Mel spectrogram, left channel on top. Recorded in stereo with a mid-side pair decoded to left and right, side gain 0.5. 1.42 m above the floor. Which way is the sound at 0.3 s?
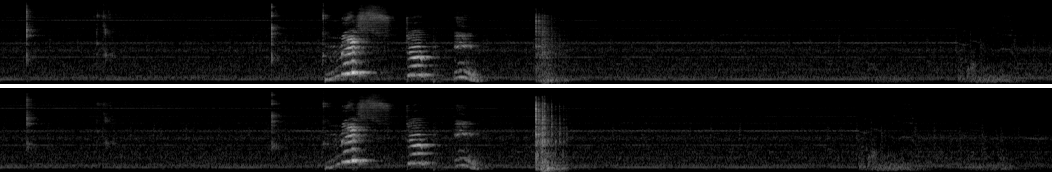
65° left.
